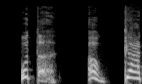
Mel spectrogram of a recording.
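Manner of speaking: very high, angry yelling shout with cursing. Game master voicing someone heard from downstairs, yelling and cursing. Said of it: "Like yelling, cursing".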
